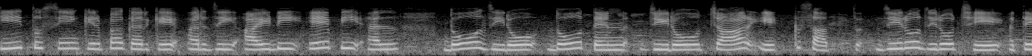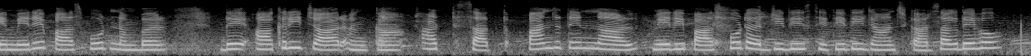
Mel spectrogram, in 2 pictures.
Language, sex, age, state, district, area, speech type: Punjabi, female, 18-30, Punjab, Ludhiana, rural, read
